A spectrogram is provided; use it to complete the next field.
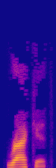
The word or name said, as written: racket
